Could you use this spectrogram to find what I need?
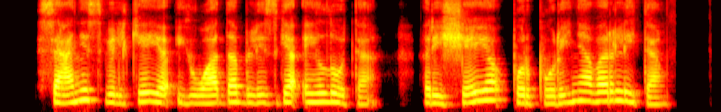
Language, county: Lithuanian, Vilnius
